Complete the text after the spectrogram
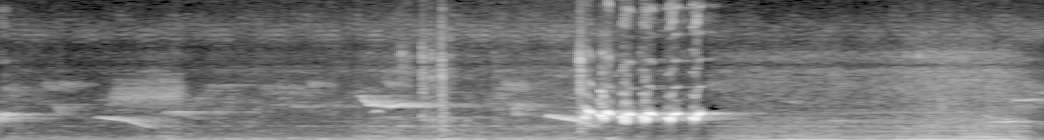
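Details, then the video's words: Wild yellow-vented bulbul calling: a loud burst of six quick bubbly pulsed notes near the middle, preceded by faint slurred whistles from other birds and light rustling background. "suara trucuk di alam liarnya buat panggilan trucuk yang tidak mau bunyi"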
